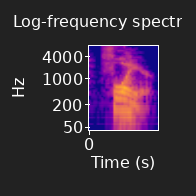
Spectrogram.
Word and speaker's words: foyer: Like we won't say foyer, but there's no fwa sound really in English anyway, so we say it the way that it the way that seems pronounceable with English, foyer.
